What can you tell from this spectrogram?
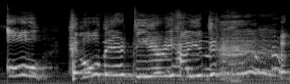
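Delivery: very high, slow dearie voice; high sweet old lady. Acted. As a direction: coo it like a sweet old shopkeeper. GM voices cow lady NPC.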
